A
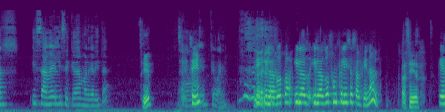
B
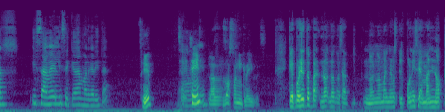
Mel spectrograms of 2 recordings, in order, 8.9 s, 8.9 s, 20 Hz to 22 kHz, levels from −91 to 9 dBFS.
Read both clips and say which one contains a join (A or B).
B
